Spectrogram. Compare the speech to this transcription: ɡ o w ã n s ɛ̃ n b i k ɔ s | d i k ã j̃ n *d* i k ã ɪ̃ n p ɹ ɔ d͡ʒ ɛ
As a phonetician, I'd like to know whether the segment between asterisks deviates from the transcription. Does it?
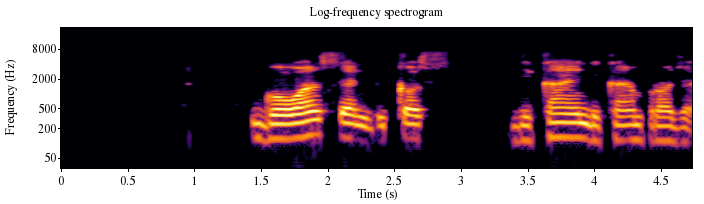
no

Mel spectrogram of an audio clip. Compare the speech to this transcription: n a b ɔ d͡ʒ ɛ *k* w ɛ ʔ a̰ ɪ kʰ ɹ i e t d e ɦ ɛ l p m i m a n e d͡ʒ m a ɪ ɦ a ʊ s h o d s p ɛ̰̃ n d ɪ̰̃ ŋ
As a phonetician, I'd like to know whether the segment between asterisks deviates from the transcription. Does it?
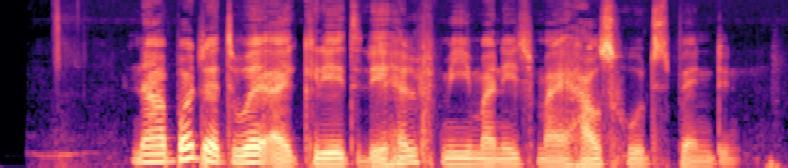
yes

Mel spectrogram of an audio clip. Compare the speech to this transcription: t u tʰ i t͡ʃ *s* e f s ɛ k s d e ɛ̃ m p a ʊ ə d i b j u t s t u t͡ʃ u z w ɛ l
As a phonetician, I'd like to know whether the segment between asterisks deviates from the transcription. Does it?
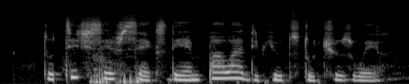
no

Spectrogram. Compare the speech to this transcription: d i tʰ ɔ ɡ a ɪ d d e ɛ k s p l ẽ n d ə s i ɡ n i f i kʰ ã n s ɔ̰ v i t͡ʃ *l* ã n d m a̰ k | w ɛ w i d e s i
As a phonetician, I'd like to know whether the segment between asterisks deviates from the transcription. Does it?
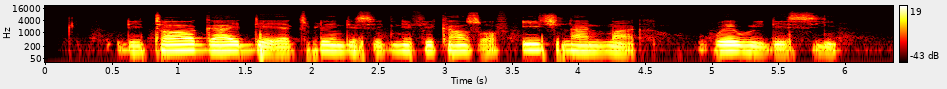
no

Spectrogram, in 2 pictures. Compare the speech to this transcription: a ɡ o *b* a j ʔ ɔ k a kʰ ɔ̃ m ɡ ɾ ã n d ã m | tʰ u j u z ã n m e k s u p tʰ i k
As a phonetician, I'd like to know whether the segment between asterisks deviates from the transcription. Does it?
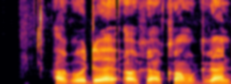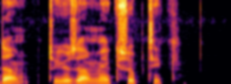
yes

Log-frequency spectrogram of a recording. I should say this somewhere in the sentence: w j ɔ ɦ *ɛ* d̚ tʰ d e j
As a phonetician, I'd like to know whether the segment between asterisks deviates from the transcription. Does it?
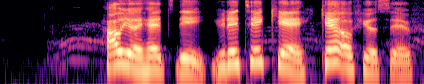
no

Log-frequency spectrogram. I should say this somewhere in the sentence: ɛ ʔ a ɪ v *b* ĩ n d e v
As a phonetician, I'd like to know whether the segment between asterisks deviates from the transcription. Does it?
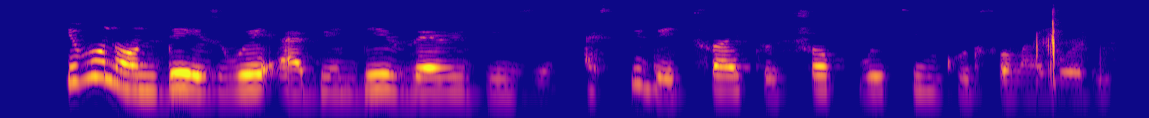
no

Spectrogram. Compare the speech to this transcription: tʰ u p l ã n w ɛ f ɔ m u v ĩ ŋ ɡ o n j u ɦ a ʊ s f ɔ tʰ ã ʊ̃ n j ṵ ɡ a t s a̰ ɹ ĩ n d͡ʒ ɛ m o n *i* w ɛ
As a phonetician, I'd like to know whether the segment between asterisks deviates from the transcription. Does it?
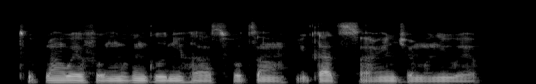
no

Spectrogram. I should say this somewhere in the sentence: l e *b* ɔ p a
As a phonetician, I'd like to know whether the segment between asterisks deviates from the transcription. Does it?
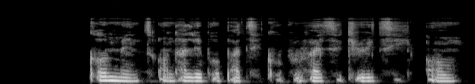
no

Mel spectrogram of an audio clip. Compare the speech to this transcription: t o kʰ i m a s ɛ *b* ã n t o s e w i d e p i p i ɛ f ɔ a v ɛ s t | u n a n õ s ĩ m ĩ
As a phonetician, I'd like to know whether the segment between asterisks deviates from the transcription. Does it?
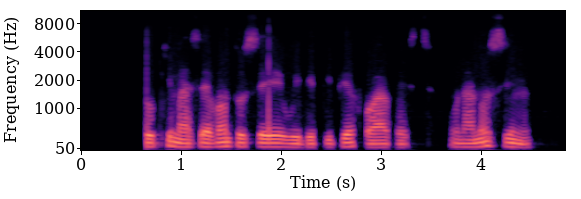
yes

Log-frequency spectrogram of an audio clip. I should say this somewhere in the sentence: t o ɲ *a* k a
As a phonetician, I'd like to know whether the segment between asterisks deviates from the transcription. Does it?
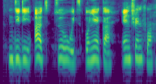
yes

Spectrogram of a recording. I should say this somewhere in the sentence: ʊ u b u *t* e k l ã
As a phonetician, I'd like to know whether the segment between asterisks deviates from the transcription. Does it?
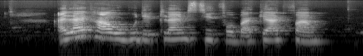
yes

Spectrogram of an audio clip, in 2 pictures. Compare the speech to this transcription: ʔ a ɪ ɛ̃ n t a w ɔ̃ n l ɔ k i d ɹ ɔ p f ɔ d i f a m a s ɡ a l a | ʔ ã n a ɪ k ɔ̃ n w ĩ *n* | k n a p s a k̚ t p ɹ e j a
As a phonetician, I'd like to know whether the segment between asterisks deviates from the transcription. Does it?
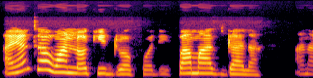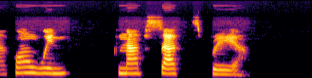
no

